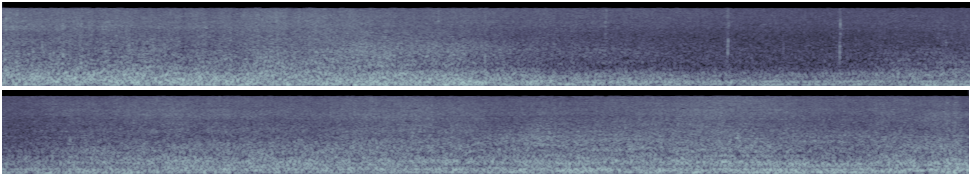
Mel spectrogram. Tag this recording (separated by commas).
ocean burbling, surf, Ocean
